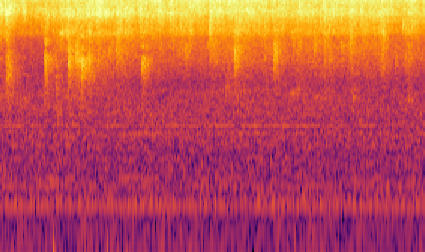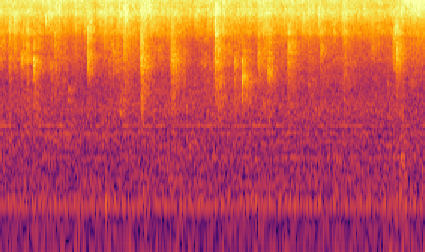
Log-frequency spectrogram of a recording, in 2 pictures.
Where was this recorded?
in a restroom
